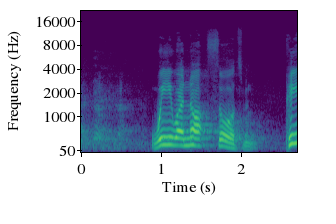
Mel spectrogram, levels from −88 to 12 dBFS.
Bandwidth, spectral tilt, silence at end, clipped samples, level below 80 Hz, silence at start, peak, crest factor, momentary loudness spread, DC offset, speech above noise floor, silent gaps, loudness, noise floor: 10.5 kHz; -8 dB/octave; 0 s; under 0.1%; -66 dBFS; 0.15 s; -4 dBFS; 16 dB; 17 LU; under 0.1%; 30 dB; none; -18 LUFS; -48 dBFS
